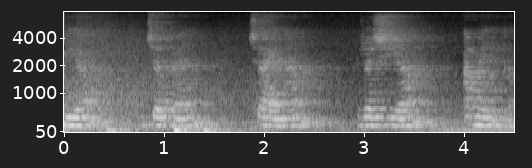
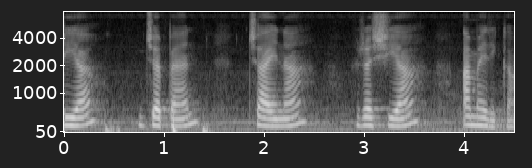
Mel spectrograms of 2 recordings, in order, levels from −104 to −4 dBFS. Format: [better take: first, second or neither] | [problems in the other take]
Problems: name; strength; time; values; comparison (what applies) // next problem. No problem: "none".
second | background sound (Thunder / Rain); 16 dB below the speech // room echo; dies away in 1.1 s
